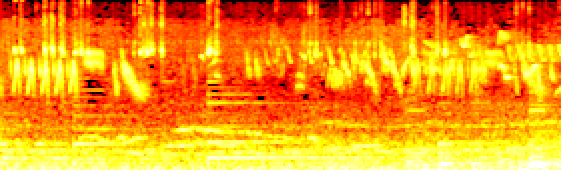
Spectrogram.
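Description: Birds singing, a dense run of quick chirps and short sweeps, over soft guitar music with a few held notes.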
